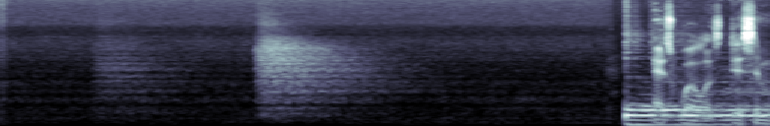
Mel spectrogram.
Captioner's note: distant clacking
